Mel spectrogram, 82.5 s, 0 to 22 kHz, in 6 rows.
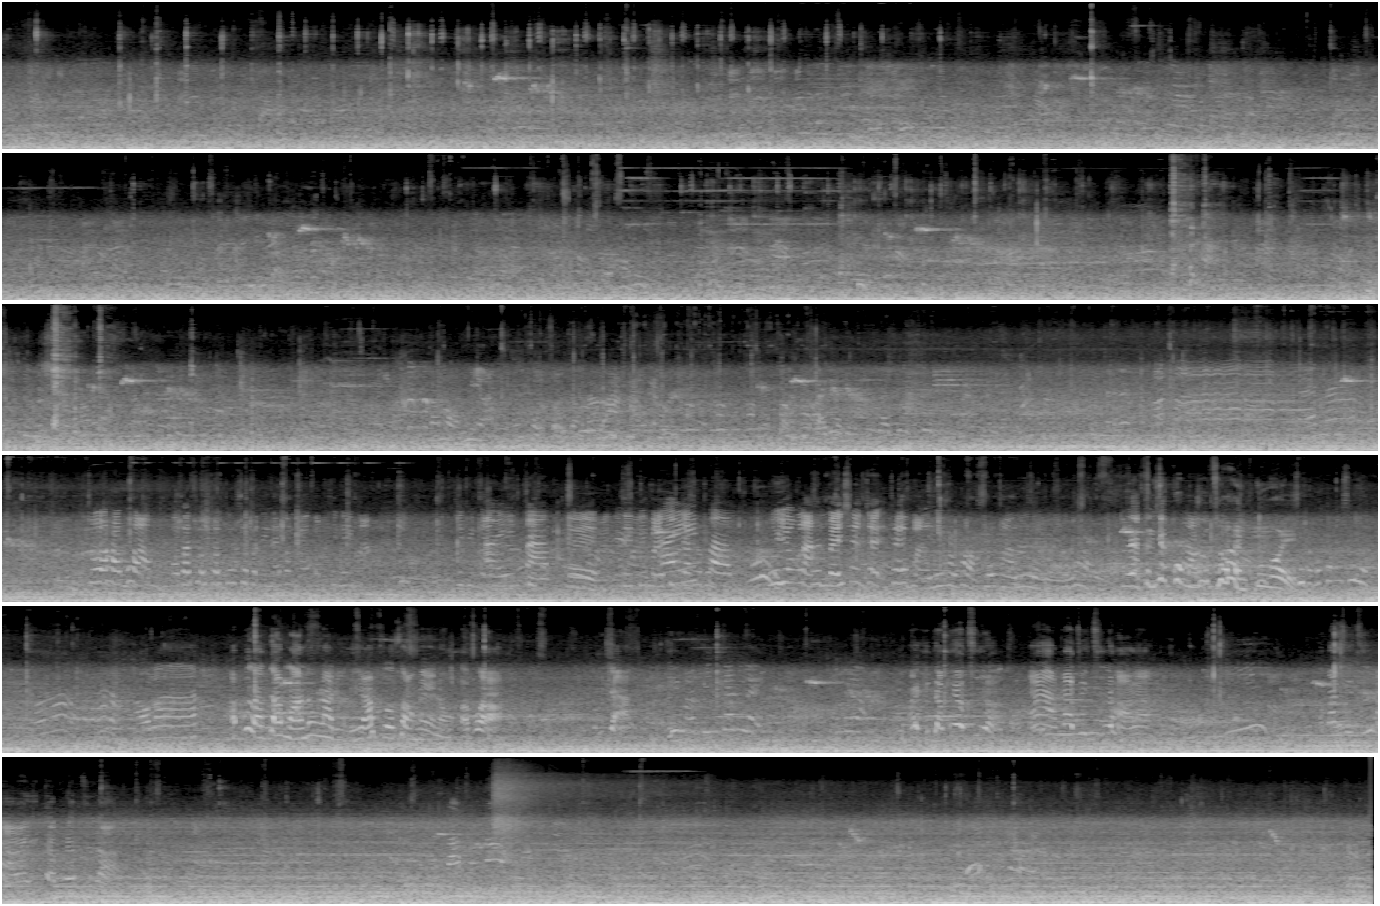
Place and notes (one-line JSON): {"title": "Taipei Confucius Temple, Taiwan - In the square", "date": "2017-04-09 17:28:00", "description": "In the square, Traffic sound, sound of birds", "latitude": "25.07", "longitude": "121.52", "altitude": "7", "timezone": "Asia/Taipei"}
